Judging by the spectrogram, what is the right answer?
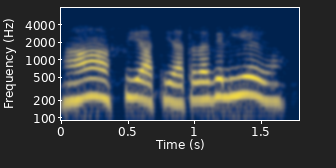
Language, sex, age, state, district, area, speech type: Maithili, female, 60+, Bihar, Araria, rural, conversation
